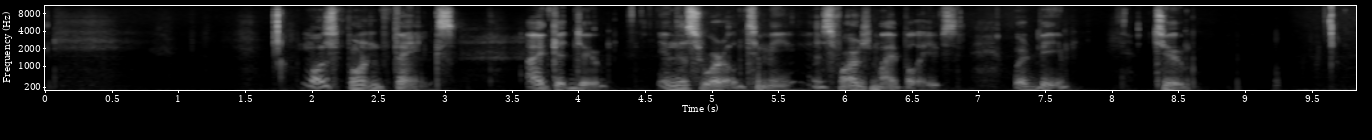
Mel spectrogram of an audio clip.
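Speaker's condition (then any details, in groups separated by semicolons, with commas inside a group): ALS; needs voice rest during conversation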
